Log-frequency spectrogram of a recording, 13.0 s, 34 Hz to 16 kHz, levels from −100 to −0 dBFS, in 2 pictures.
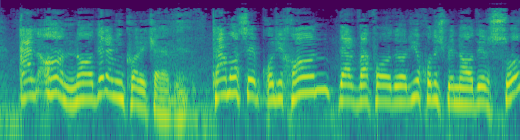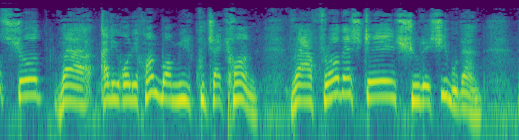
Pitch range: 165-225 Hz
